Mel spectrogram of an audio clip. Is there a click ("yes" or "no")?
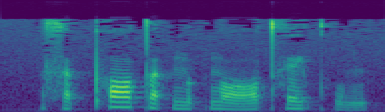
no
